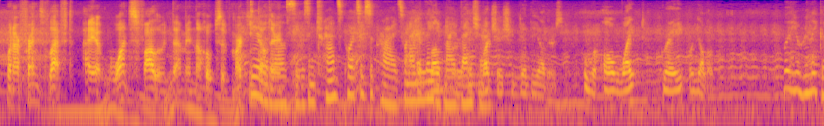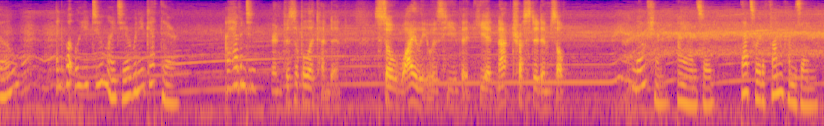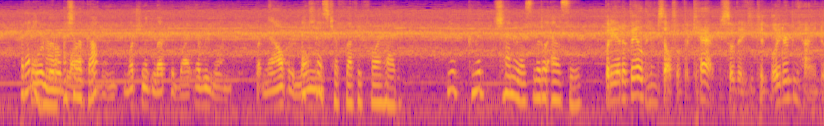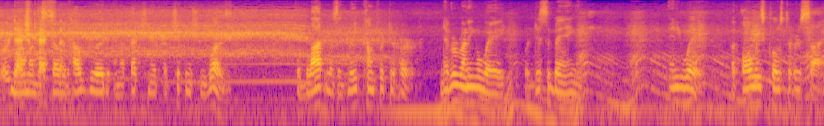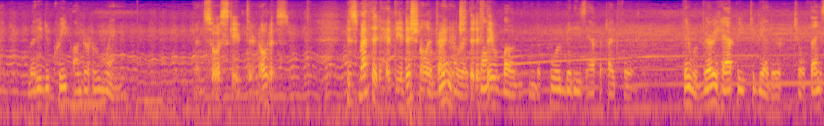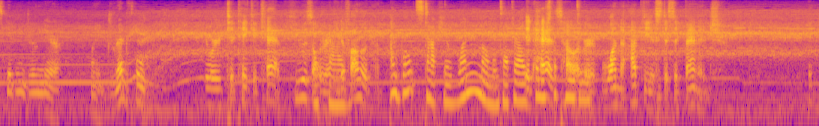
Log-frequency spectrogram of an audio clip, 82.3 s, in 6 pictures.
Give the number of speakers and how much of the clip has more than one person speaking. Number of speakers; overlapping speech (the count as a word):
three, about 10%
